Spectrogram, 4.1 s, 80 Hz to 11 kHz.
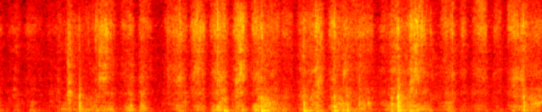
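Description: A bone folder presses and rubs down glued paper flaps on a decorative box made from one 12 x 12 sheet, giving close, repeated scraping strokes in a quick, steady rhythm.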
